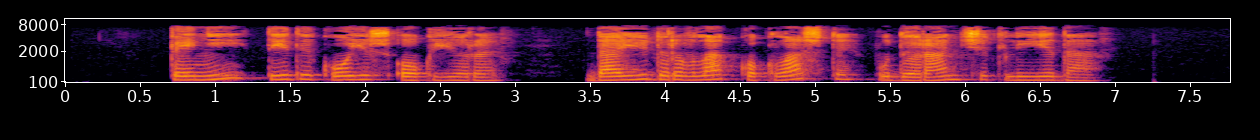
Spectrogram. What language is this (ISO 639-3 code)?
chm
